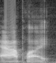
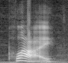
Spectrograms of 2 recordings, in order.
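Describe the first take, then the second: First: The first vowel is a full, clear vowel. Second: The first vowel is a weak schwa sound. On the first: The speaker calls it wrong. "we don't say apply" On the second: The speaker calls it right. "So that's the schwa. Uh, apply"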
